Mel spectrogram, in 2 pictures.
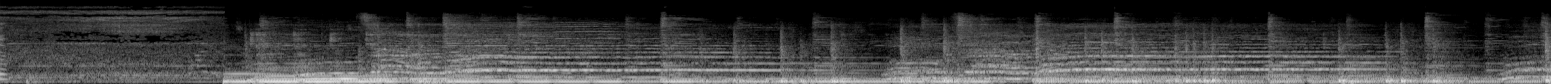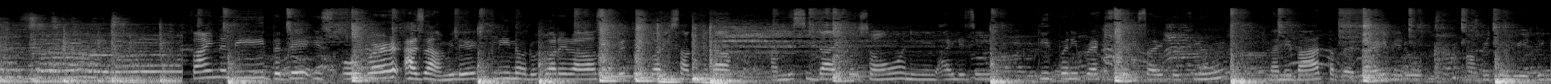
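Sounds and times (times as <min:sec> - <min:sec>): steady drum beat: 0:00.0 - 0:00.6, 0:02.2 - 0:31.0
guitars: 0:00.0 - 0:31.0
people singing held notes: 0:08.8 - 0:14.2.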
